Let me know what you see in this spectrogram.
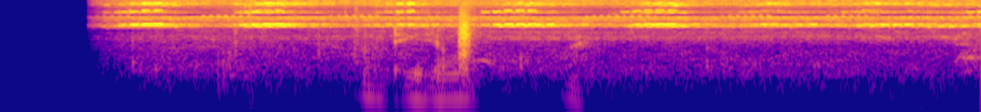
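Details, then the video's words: Insects calling at night in Uttarakhand, India: steady high shrill trilling bands with pulsing rhythm throughout, briefly overlaid by a low murmur and a sharp click near the middle. "ऐसी आवाज आपने कभी सुनी है क्या कीड़े मकोड़ों की"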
